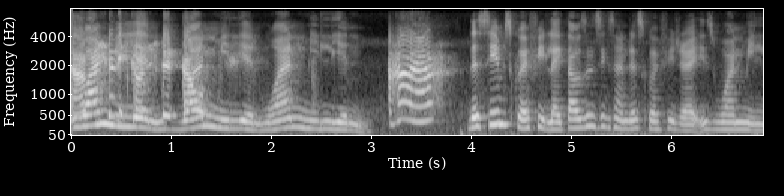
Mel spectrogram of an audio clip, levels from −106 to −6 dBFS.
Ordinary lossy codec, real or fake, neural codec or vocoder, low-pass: none; real; none; 7.2 kHz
